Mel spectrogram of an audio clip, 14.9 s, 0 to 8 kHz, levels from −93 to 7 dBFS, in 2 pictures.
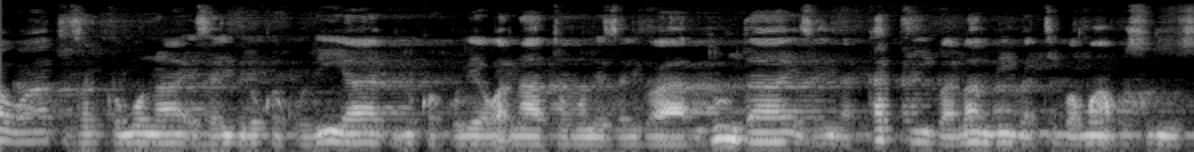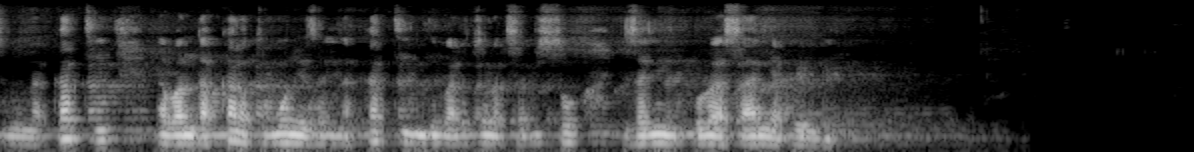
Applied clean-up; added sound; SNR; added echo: none; none; none; reverberation time 1.6 s.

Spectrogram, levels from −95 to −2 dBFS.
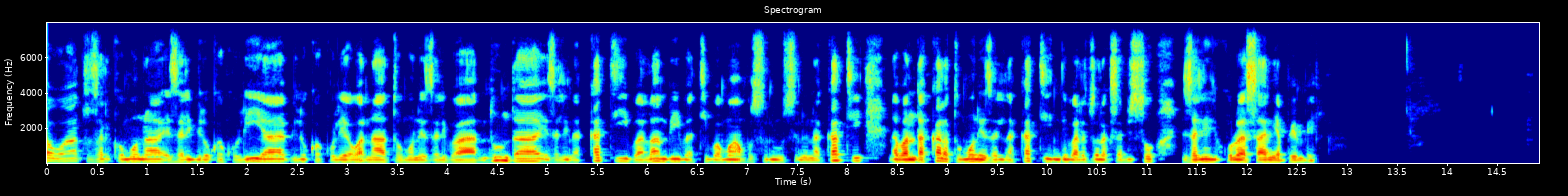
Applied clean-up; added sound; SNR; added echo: none; none; none; none.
